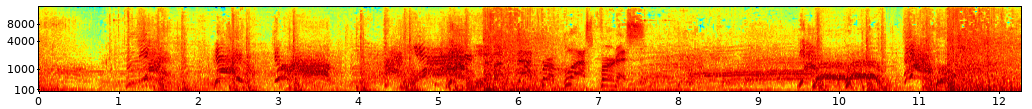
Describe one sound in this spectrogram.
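Monsters snarl and growl close by.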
